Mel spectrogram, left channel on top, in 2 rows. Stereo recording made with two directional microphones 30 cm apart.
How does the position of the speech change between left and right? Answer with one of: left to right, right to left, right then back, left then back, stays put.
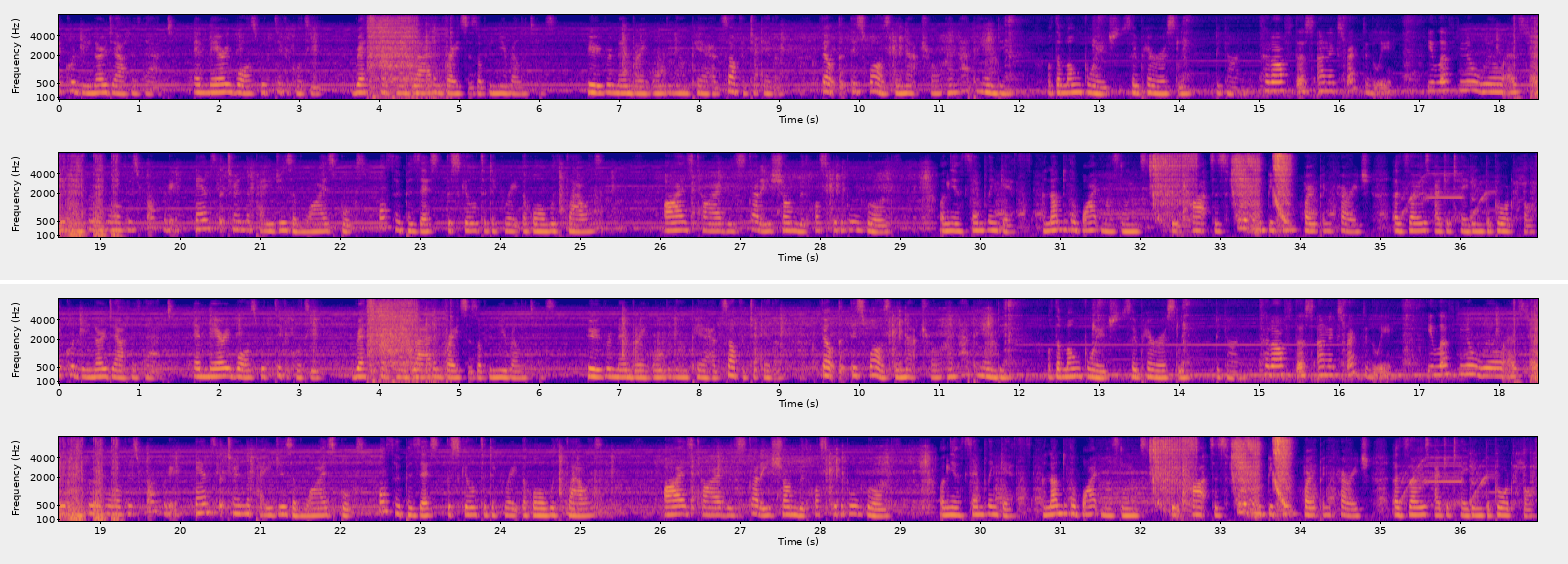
stays put.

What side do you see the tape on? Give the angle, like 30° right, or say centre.
10° right.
